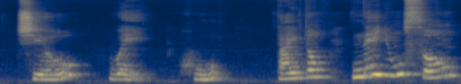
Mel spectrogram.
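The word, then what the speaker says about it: 九尾狐: E a pronúncia de Jiu Weihu, que é a raposa de 9 caudas literalmente, né, é Jiu Weihu, tá?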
